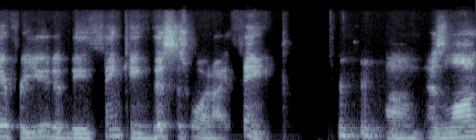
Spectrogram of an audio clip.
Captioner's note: chuckling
